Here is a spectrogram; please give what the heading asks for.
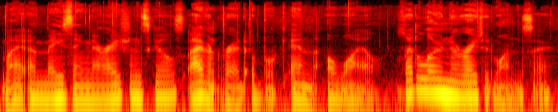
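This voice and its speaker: A man reading a storybook aloud in a gentle, cosy, unhurried ASMR style. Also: mid-range voice, creaky. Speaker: ASMR narrator.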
